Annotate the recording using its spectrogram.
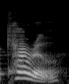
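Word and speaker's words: Crewe: difference in the name Madame Pascal pronounced it as if it were Karu instead of crew but that might be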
